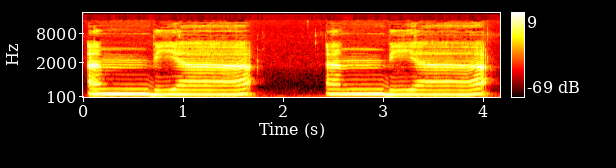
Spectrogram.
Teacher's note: whenever you have a noon sakina or tanween and it's followed by a ba, the noon sakina turns into a meme · you're going to read a meme sakina and not a noon sakina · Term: al-iqlab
